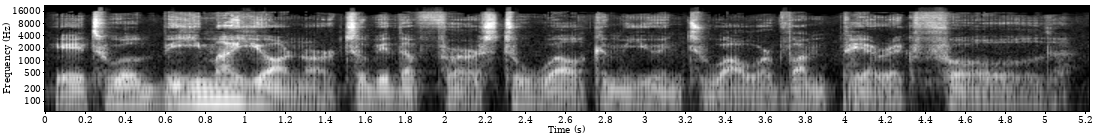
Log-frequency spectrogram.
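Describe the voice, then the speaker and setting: A man playing a devoted, courteous vampire butler in an ASMR audio drama, speaking formally and gently in a hushed, gravelly voice that slips toward whispers. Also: extremely low pitch, exaggerated voice. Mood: adoring. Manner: slow, formal, gentle, deferential.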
